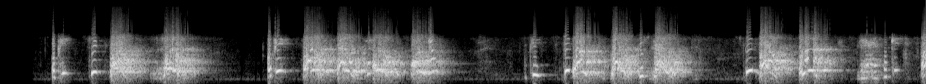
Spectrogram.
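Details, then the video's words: Dog barking loudly in rapid bursts of several sharp barks each, with short pauses between groups and a steady low hum beneath. "Bark Bark Bark"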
